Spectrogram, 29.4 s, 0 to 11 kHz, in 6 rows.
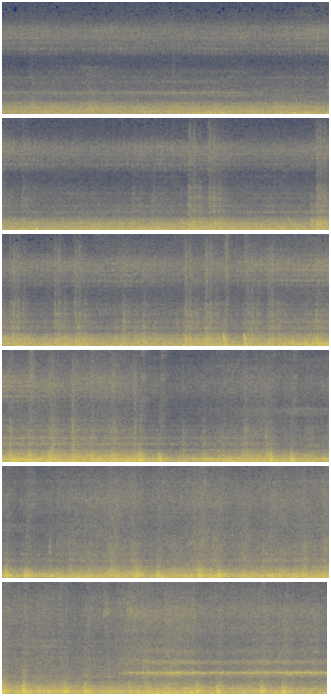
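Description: Tobu N100 series Spacia X limited express electric train running into the station, growing louder as it nears, its wheels clacking over the rail joints. A steady high squeal comes in near the end as the cars pass.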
